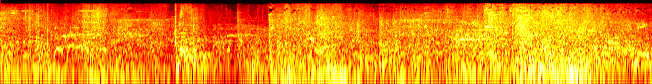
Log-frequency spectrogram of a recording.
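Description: Game spell effects whoosh and clash in a busy battle.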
